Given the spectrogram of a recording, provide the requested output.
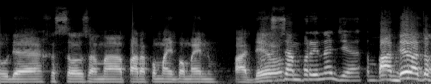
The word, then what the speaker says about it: padel: Kalau orang ini mah sebutannya padel. Padel. Kalau orang apa? Indonesia. Orang Indonesia padel aslinya. Aslinya pedel. Pedle. Pedle kan. Iya. Itu kayak anoing lah. Iya kan? Jadi emang pengucapannya kayak gitu kalau bahasa Inggris pedal.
